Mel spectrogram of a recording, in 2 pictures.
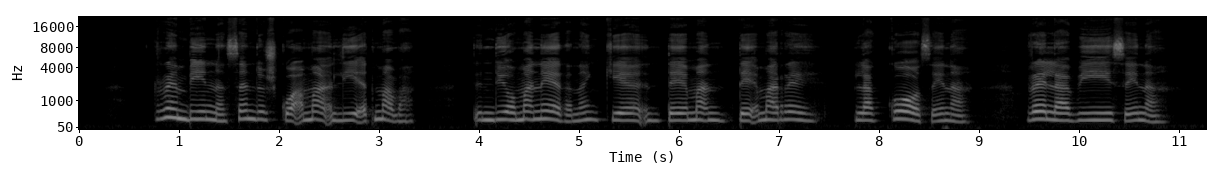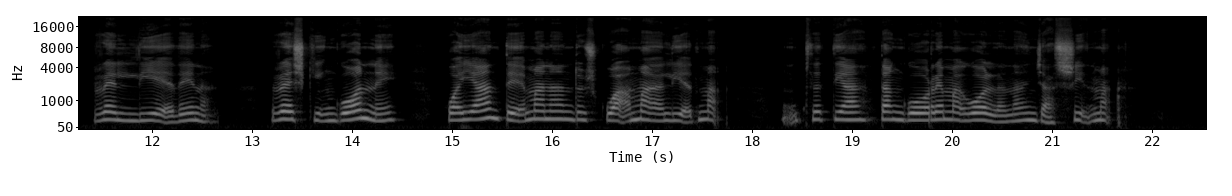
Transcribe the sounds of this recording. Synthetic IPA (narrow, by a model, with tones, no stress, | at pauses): ɾe˦mbi˧nːa˨se˦nd̪u˧ʃkʷa˨ʔma˦ʔlje˨d̪ma˦bḁ˨ | e˨nd̪jo˧ma˦ne˦d̪a˨na˦ŋke˧nt̪e˧ma˦nt̪e˨ma˦ɾe˦ | la˧ko˦se˨jna˨ | ɾe˦la˧bi˧se˧jna˨ | ɾe˦lje˨d̪e˦jna˨ | ɾe˦ʃki˨ŋɡo˦ne˨j | xʷa˨ja˦nt̪e˨ma˦na˦nd̪u˧ʃkʷa˨ma˦ʔlje˨d̪ma˦ | bse˦t̪ja˦t̪a˦ŋɡo˧ɾe˦ma˦ɡo˦la˨na˦nt͡ʃa˨sʃi˦nma˦ʔ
